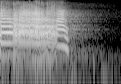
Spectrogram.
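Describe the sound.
A voice imitates a scream: one sustained, strained high-pitched cry lasting about half a second, loud, then dropping off abruptly into a brief fading tail.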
